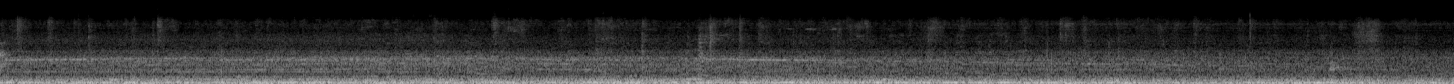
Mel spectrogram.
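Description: A car engine hums steadily with road rumble from inside a moving vehicle.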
